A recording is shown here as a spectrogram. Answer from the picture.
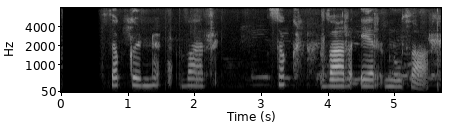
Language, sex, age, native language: Icelandic, female, 10, Icelandic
